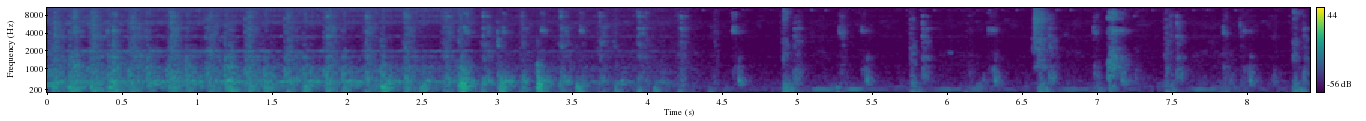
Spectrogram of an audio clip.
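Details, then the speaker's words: Sewing machine stitching a zigzag through thick layers while making a face mask: rhythmic clunking about two beats a second, then easing off; this sound is normal on thick fabric. "Now, you hear it's a little clunky. This is thick. Don't be afraid if you hear that sound."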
